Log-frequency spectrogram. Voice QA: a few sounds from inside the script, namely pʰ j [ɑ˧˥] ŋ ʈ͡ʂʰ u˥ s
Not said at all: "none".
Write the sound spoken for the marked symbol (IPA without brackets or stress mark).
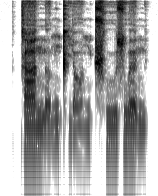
ɑ˨˩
